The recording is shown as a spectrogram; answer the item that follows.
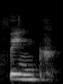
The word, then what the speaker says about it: think: мають запам'ятати щоб якось сполучення ці H читаються як з think think це не синкнк син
